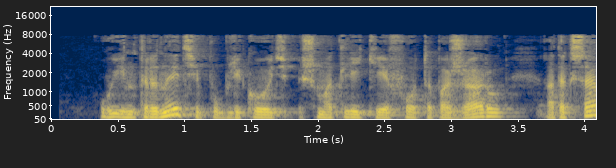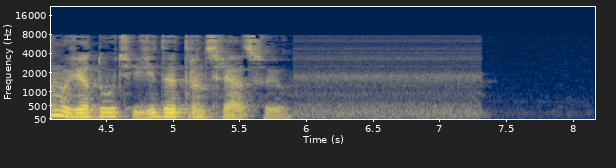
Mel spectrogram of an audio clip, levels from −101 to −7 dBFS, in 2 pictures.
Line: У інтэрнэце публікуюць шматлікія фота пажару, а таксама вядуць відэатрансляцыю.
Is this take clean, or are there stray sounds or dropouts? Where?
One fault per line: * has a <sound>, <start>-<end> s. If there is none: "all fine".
all fine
